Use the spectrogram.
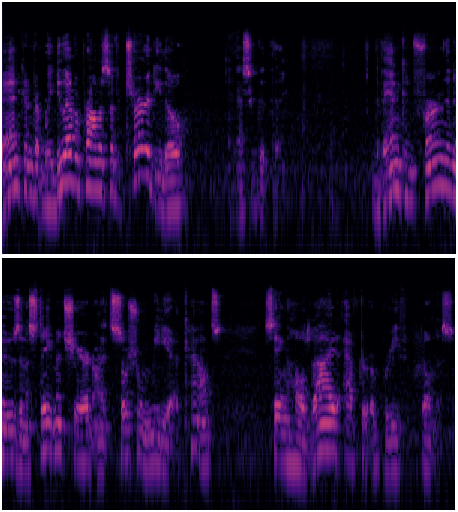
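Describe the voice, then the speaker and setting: At a moderate pace, a somewhat breathy man with fairly high pitch makes very wide pitch swings and big swings in loudness. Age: 60s. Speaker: radio host and trading educator. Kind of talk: news reading with commentary and trading tutorial. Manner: conversational asides while reading news.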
